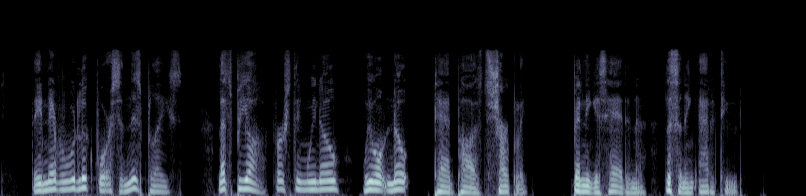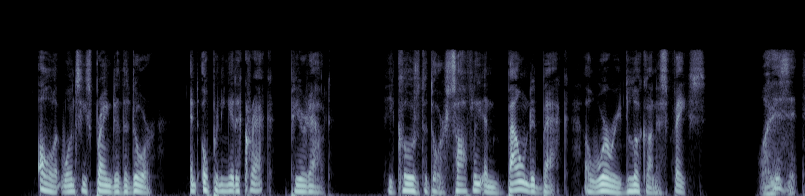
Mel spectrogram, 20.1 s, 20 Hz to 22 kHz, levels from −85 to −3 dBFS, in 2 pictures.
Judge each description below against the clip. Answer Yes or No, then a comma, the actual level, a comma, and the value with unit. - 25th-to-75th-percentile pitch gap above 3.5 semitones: Yes, average, 4.9 semitones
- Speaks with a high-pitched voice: No, low, 125 Hz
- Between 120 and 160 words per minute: No, average, 185 wpm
